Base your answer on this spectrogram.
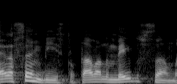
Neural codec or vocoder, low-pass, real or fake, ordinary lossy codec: codec, 16 kHz, 4 kbps, FunCodec, trained on LibriTTS, 50 frames a second; 7.2 kHz; fake; none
